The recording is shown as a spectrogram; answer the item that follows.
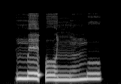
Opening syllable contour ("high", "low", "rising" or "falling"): falling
